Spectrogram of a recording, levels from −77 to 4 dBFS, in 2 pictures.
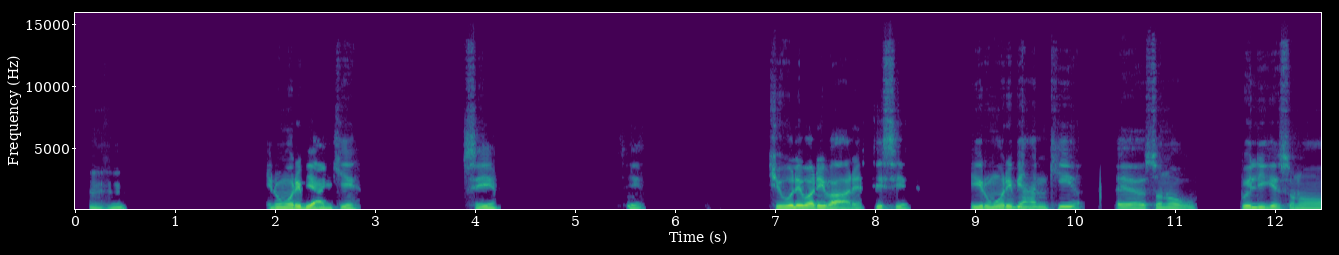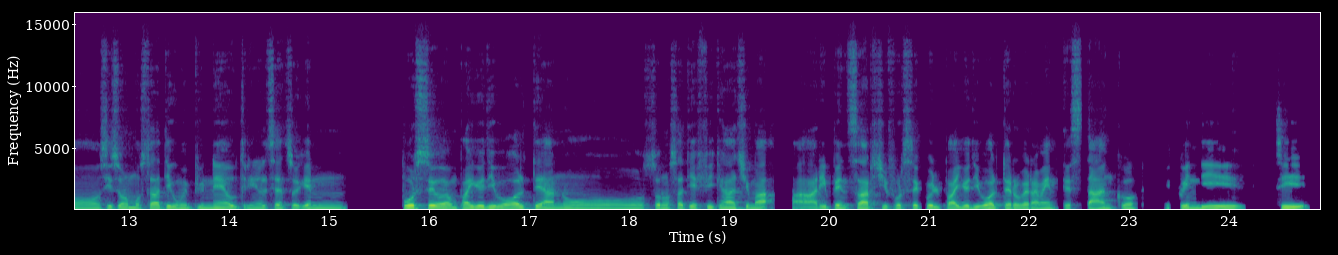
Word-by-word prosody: Mh 115 - -3 0.2
mh. 135 +5 -2 1.4
I - - -8
rumori 125 -1 +5
bianchi. 105 +2 +2 1.0
Sì. 100 -1 0 1.2
Sì. 110 -2 -6 1.2
Ci - - -2
volevo 145 +2 +7
arrivare, 110 -7 +3
sì, 130 - -2
sì 120 -2 -4 0.6
i 130 +1 +1
rumori 145 +2 +3
bianchi, 165 +1 0 0.4
uhm, 125 -1 0
sono 125 -1 -3 0.4
quelli 135 -2 +3
che 125 0 +1
sono 120 -1 -3
si 125 +2 -3
son 130 0 0
mostrati 130 +1 0
come 120 -1 0
più 110 +2 -5
neutri, 110 -2 -1
nel 105 -1 -4
senso 115 -1 -3
che, 110 +1 0
mhmm, 110 -1 -4 0.5
forse 145 0 +5
un 130 -2 +3
paio 130 0 +3
di 130 0 +2
volte 130 +1 +2
hanno 120 -1 -1
sono 115 +1 -2
stati 120 +2 -3
efficaci 130 +2 -1
ma 110 -2 +2
a - - -5 0.4
a - - 0
ripensarci 110 +1 0
forse 110 0 -2
quel 105 -3 0
paio 105 0 +1
di 105 - -1
volte 115 +1 +1
ero 100 -1 +1
veramente 95 0 -1
stanco 95 +1 -2 0.3
e - - -12
quindi, 100 -3 +2 0.3
sì 115 -5 +3
115 Hz, 130 wpm, -22 LUFS, 110-130 Hz, 1.4 s, volevo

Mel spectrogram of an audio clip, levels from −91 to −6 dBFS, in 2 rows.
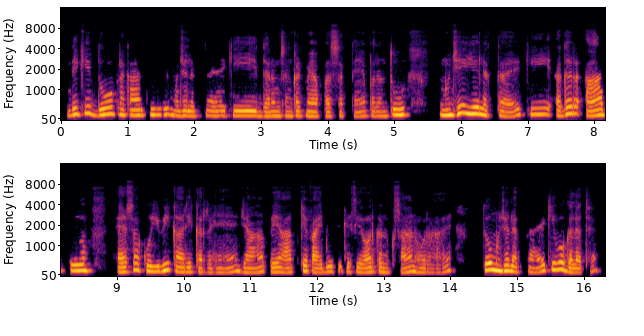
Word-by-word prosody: देखिए 205 +4 +1
2 200 +3 +5
प्रकार 175 -2 +1
के 185 +1 0
मुझे 160 -1 -2
लगता 150 +1 -4
है 155 0 -4
कि 155 0 +2
धर्म 145 +1 -2
संकट 150 0 -5
में 145 - 0
आप 140 0 -2
फँस 135 0 -6
सकते 140 -1 -12
हैं, 145 +3 -7
परंतु 150 +6 0 0.5
मुझे 180 +6 +5
ये 220 -2 +7
लगता 165 -6 0
है 145 +7 -3
कि 195 +1 -3
अगर 220 +8 +2 0.2
आप 185 +4 +3 0.4
ऐसा 155 +8 +2
कोई 165 -2 +3
भी 195 +5 +5
कार्य 150 -1 0
कर 140 -1 -3
रहे 135 0 -10
हैं, 145 +7 -4
जहाँ 140 +1 -3
पे 145 0 0 0.2
आपके 175 +5 -1
फ़ायदे 140 0 -1
से 160 +1 -9
किसी 145 -1 -5
और 145 +3 0
का 150 - -1
नुकसान 140 +3 -4
हो 135 -3 -4
रहा 130 +1 -11
है, 185 +3 -4 0.5
तो 215 +1 +7
मुझे 185 -3 +7
लगता 150 -4 -1
है 185 - +1
कि 220 +3 -1
वो 230 0 +5
गलत 130 -1 -1
है। 180 - -10
155 Hz, 185 wpm, -24 LUFS, 145-185 Hz, 0.5 s, ये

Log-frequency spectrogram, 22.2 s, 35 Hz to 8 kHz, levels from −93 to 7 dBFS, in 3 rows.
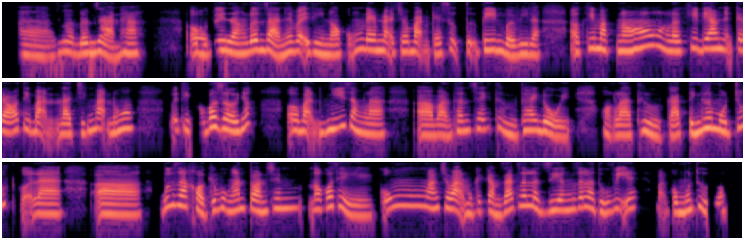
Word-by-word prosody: À, 185 -4 -6
rất 235 - -4
là 230 - -2
đơn 215 +1 0
giản 210 -8 +1
ha. 210 +1 -1 0.4
Ờ, 205 - -1 0.2
tuy 260 0 +1
rằng 215 -2 +2
đơn 260 +1 +4
giản 240 -9 +4
như 230 +2 0
vậy 240 - +2
thì 215 -2 0
nó 195 0 +1
cũng 225 +8 -6
đem 265 -2 +2
lại 240 -3 0
cho 235 +1 -2
bạn 235 -1 +1
cái 200 - -4
sự 215 - -6
tự 230 -2 -6
tin, 265 -1 +1
bởi 185 -4 +2
vì 200 +2 -1
là, 190 -1 -2 0.3
ờ, 225 - -1
khi 295 +6 -3
mặc 275 -3 +4
nó 265 +7 +5
hoặc 340 -6 -1
là 240 -1 +2
khi 305 - -3
đeo 290 +1 +4
những 280 -2 -3
cái 275 - -2
đó 235 +1 +5
thì 280 -1 -5
bạn 230 -2 0
là 205 0 +2
chính 215 +5 -5
bạn, 290 -8 +1
đúng 230 - 0
không? 295 0 +3 0.4
Vậy 260 - -6
thì 265 -1 -5
có 220 - -14
bao 325 +7 +7
giờ 280 -6 +4
nhá, 295 +10 +2 0.4
ờ, 265 -1 0
bạn 245 -1 +1
nghĩ 295 +6 +2
rằng 280 -9 +1
là, 200 -1 0 0.3
à, 190 0 +1
bản 185 -1 -1
thân 250 +1 -2
sẽ 280 0 -4
thử 220 - -3
thay 260 0 0
đổi 195 -9 +2 0.3
hoặc 195 -4 -6
là 185 0 +2
thử 205 -3 -2
cá 185 0 +2
tính 215 +2 +2
hơn 305 -1 +5
một 245 -3 +3
chút, 365 +6 -3
gọi - - -6
là, 205 -1 +1 0.3
ờ, 195 -1 +2 0.2
bước 335 +8 -1
ra 350 -1 +7
khỏi 225 -9 +3
cái 255 - -1
vùng 300 -4 -2
an 270 +4 0
toàn 255 -5 +3
xem 300 +3 -3
nó 275 +1 -1
có 325 +4 +3
thể 190 - -3
cũng 355 +4 -3
mang 300 -1 +2
cho 310 - 0
bạn 265 -7 +4
một - - -2
cái 235 - -9
cảm 230 -6 0
giác 255 +6 +3
rất 360 - +2
là 315 -4 +1
riêng, 260 +3 -1
rất 315 - 0
là 310 -3 +2
thú 230 -3 -2
vị 280 -1 -5
ấy. 295 - -2 0.2
Bạn - - -11
có 220 - +1
muốn 240 +5 +1
thử 285 -7 -2
không? 220 +3 -7
245 Hz, 285 wpm, -23 LUFS, 210-285 Hz, 0.4 s, bao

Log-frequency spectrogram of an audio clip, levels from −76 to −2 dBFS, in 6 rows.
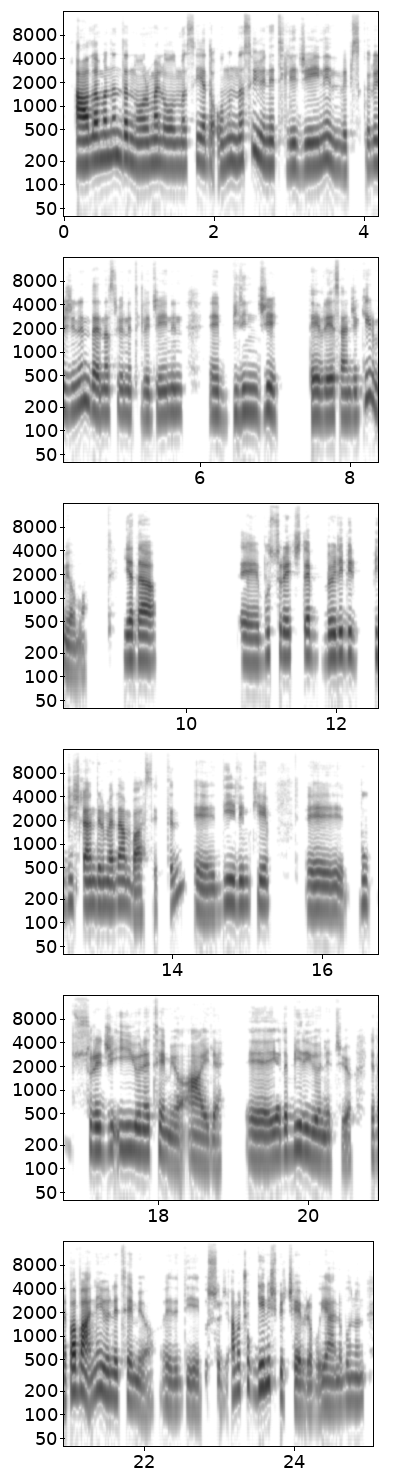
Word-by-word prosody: ağlamanın 210 +5 +9
da 215 - +6
normal 180 0 +1
olması 175 +2 -3
ya 185 -1 0
da - - 0
onun 190 +4 -5
nasıl 210 +7 -2
yönetileceğinin 175 -2 -2
ve 150 - -5
psikolojinin 185 +8 -4
de 170 -2 +3
nasıl 170 +1 -4
yönetileceğinin, 160 +1 -5 0.3
eee, 155 -3 -4
bilinci 170 0 -2 0.4
devreye 155 0 +2
sence 155 0 -2
girmiyor 260 - -3
mu? - - -15 0.5
Ya 170 0 +3
da 165 -2 +6 1.1
eee, 155 -2 0
bu 185 - -4
süreçte 180 -2 +1
böyle 180 +3 +1
bir 185 -2 -1 0.2
bilinçlendirmeden 170 -2 +2
bahsettin. 215 - -4
Eee, 135 -2 -4
diyelim 170 -1 -1
ki, 170 -1 -2 0.5
eee, 145 -2 -3 0.2
bu 175 -2 -6 0.2
süreci 170 -1 0
iyi 180 0 -3
yönetemiyor 160 -6 -1
aile, 125 -4 0 0.3
eee, 145 - -6
ya 135 +2 0
da 160 +1 -2
biri 180 -2 0
yönetiyor 135 -5 -4 0.2
ya 145 - -6
da 145 - -4
babaanne 200 -1 +10
yönetemiyor, 165 -8 -2
eee, 130 -2 -8
diye 125 -2 -7
bu - - -13
süreci. - - -5
Ama 195 +3 0
çok 210 -6 -6
geniş 240 0 +3
bir - - +1
çevre 125 -5 -1
bu. - - -11
Yani 135 0 -2
bunun 150 0 -8
170 Hz, 140 wpm, -25 LUFS, 150-180 Hz, 1.1 s, babaanne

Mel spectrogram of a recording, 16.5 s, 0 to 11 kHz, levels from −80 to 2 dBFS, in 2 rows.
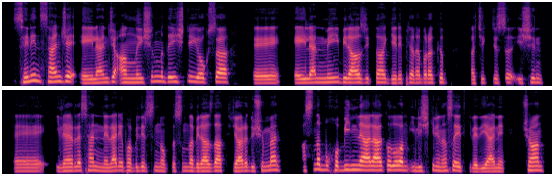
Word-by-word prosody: Senin 205 +2 +1
sence 190 +1 +2
eğlence 150 0 +1
anlayışın 155 +4 -1
mı 190 -2 -3
değişti 180 +2 0
yoksa, 170 -1 +2 0.4
eee, 135 0 0 0.2
eğlenmeyi 155 +3 +1
birazcık 155 -1 +3
daha 155 -1 +2
geri 140 0 -3
plana 150 -2 -3
bırakıp 155 +2 -2 0.3
açıkçası 145 +3 -7
işin, 150 +1 -5 0.3
eee, 130 0 -4 0.2
ilerde 140 +3 0
sen 155 -1 -3
neler 140 +3 +1
yapabilirsin 150 -1 -4
noktasında 140 +1 -4
biraz 135 +1 +2
daha 145 -1 +4
ticari 140 +1 +1
düşünmen, 160 +4 -1 0.3
aslında, 175 +5 -1
bu 170 - -3
hobinle 175 +1 +2
alakalı 165 +1 +6
olan 165 -2 +4
ilişkini 140 +2 -4
nasıl 155 +3 -1
etkiledi? 125 -5 -1
Yani, 125 -1 +1 0.2
şu 160 - -1
an 160 -1 +4
150 Hz, 135 wpm, -22 LUFS, 140-165 Hz, 0.4 s, alakalı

